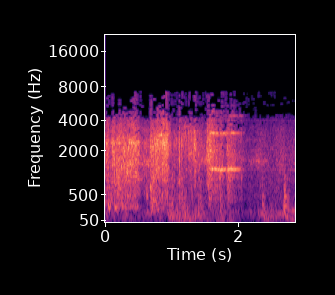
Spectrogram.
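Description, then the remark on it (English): A clock, pulled away from where it stood, topples and crashes down, a loud, dense burst of clattering and banging that rolls on for a few seconds, with brief metallic ringing tones mixed into the din. “Why are you pulling the clock away from that? Hey, look out! It's falling!”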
